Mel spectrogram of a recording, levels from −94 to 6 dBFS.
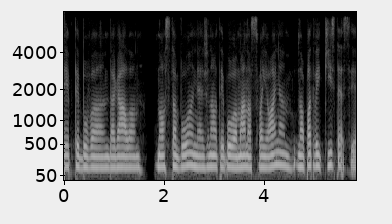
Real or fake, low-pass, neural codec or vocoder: fake; 7.2 kHz; codec, 16 kHz, 4.8 kbps, FACodec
